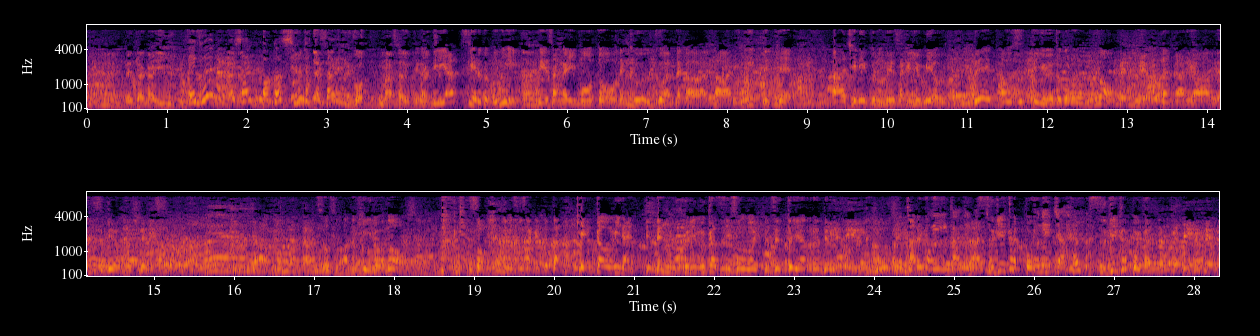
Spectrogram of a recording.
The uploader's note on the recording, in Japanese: ふらっと居酒屋収録しましたが…雑音が…、大丈夫です、人間はすぐに適応できます。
